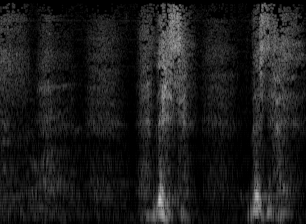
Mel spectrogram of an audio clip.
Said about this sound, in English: Hallelujah. Let me catch my breath a second.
